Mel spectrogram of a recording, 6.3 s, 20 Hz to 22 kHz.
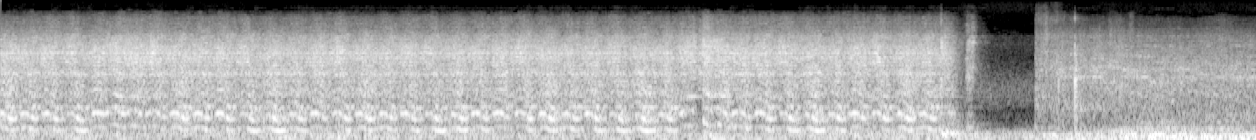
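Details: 1973 Mercury Grand Marquis, 429 Ford V8, C6, 55k original miles, long-sitting, fuel poured in carb float bowls for first fire attempt: steady rhythmic starter churning, no firing; cranks but won't start.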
